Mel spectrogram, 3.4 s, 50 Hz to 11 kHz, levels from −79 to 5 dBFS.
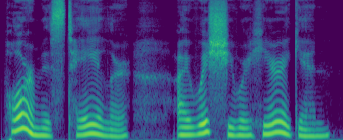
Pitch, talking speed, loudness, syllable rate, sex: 190 Hz, 140 wpm, -16 LUFS, 4.7 syllables/s, female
